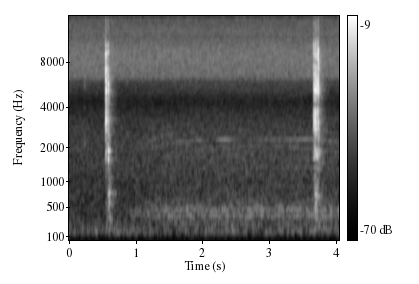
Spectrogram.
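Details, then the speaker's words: Mercedes OM603 diesel swapped into a Ford Ranger with ZF5 gearbox, before first start, glow plugs wired directly to power: two sharp isolated clicks about three seconds apart as the glow plug relay kicks in, battery charger bogging down; normal. "can hear the relay kick you can hear it bogg down the charger bogs down"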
